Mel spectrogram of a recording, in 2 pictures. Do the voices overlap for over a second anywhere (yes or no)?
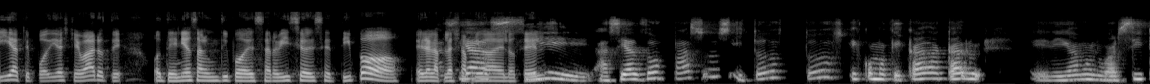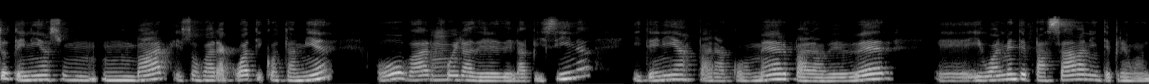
yes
